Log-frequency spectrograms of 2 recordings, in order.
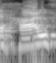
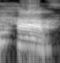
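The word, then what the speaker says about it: half: ए एल M balm H ए एल एफ इसे हाल्फ नहीं पढ़ते इसे पढ़ते हैं हाफ क्या पढ़ते हैं हाफ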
